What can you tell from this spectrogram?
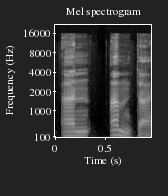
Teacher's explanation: انعمت، عین کو حمزہ پڑھا جاتا ہے عام طور پہ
